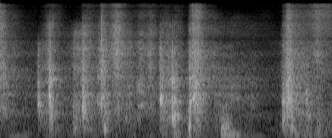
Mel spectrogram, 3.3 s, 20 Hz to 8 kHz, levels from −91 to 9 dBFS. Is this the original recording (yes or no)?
no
